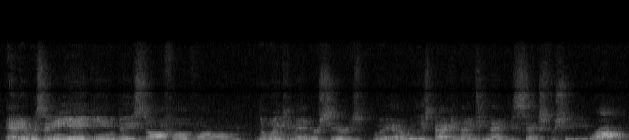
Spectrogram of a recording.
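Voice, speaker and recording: A man's voice: mid-range voice, fairly even intonation, a little fast, a bit bright. A man hosting a video game countdown with casual, unscripted commentary, stressing and repeating words for emphasis. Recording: very roomy echo, distant from mic.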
